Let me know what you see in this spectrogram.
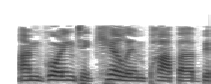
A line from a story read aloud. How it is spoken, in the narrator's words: Billy snarled, quivering with anger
